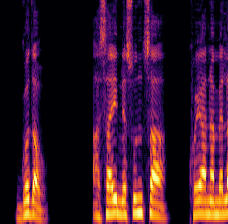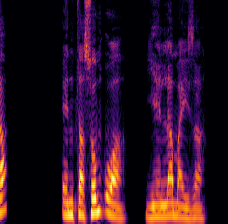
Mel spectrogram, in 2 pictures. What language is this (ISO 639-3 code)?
gof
